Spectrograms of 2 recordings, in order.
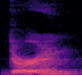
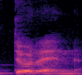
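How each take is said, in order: First: Said in the usual way. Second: Durin said lower in a mock dwarvish accent, as "Tudin"; dwarf accent. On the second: Shown as a demonstration. Reviewer repeats the name the dwarf way, dwarf accent. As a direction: growl Durin like a dwarf lord. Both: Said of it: "I have to say it in the accent of the dwarves".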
